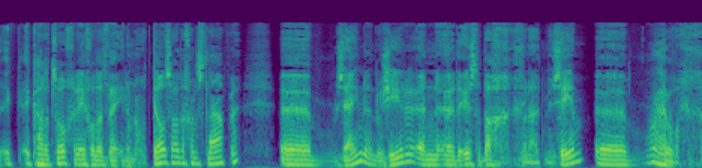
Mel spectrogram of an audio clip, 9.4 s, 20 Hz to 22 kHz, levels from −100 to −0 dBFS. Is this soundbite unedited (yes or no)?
no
